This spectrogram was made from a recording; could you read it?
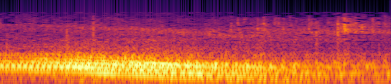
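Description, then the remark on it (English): A car drives downtown to the bank with a steady low engine rumble and road hum, swelling slightly early on and then gradually easing off over a few seconds, with no voices. “See, the bank already? I hardly noticed we were moving.”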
